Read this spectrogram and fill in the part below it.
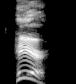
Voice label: here, Warrior Voice; Warrior Voice Pack

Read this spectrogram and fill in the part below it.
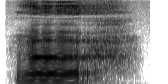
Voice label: tired, mage voice; Mage Voice Pack

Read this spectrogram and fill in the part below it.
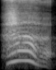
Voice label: attack, RPG Voice; RPG Voice Starter Pack

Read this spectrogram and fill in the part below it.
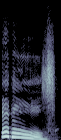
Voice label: bubbles, RPG Voice; RPG Voice Starter Pack

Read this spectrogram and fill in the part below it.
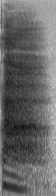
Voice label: healed, RPG Voice; RPG Voice Starter Pack

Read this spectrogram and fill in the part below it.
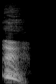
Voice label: defend, orc voice; Orc Voice Pack

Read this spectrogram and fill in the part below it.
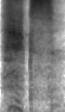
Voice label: hex, RPG Voice; RPG Voice Starter Pack

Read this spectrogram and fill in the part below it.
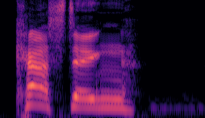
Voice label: casting, mage voice; Mage Voice Pack

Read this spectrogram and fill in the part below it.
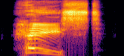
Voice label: haste, mage voice; Mage Voice Pack

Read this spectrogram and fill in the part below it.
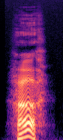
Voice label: surprised, Mage Voice; Mage Voice Pack

